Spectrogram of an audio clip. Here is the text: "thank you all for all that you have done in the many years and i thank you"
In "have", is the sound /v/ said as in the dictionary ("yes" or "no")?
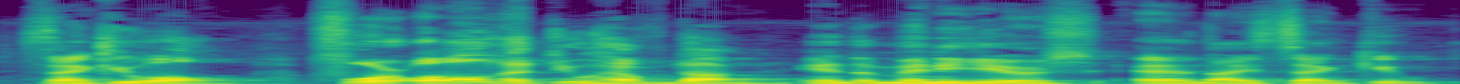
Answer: yes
